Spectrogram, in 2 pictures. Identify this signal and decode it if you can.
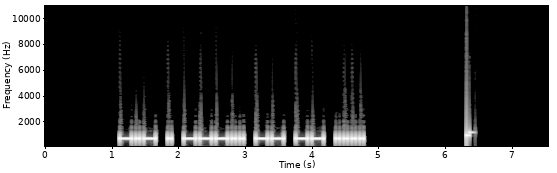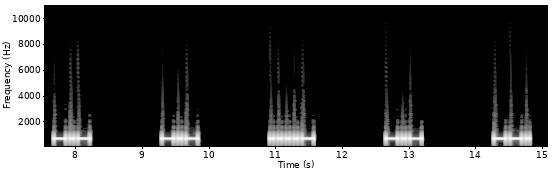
Morse code, heard as a keyed tone, about 21 wpm, spaced as for 11 wpm, 700 Hz. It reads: KE8MMH KK4KG
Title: USA Call Signs - 6 Characters - 6x Character Spacing - 20wpm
